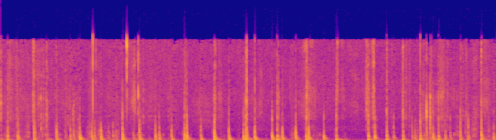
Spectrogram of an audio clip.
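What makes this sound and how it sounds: Fingertips and nails tap and scratch the silicone ears of a white binaural microphone on a stand, from both sides, with the ears set in plastic housings. A rapid, uneven run of short, dull, low thumps and clicks follows, with a brief pause just past the midpoint. Each hit stops almost instantly, with no ring.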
